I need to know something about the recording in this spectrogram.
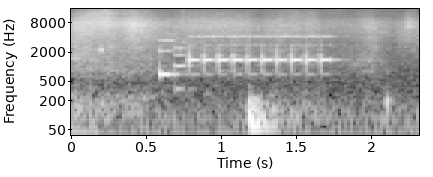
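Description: A mobile phone ringtone starts about half a second in: a short electronic tone that steps up in pitch, then a fast, evenly pulsing beep at one pitch. A dull thump sounds about a second in.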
